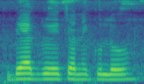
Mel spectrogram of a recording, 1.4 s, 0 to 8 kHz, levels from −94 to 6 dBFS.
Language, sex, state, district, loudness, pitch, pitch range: Bengali, female, West Bengal, North 24 Parganas, -16 LUFS, 190 Hz, 180-195 Hz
